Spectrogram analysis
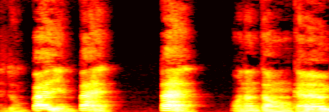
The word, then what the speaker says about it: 半: Ils me disaient attention, il faut quand même un peu entendre le N. Donc pas bien, pan, pan.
